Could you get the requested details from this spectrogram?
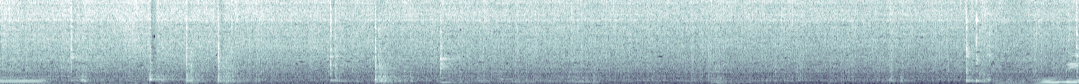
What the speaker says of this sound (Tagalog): Igisayin natin yan para masarap ang luto natin ng munggo.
